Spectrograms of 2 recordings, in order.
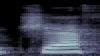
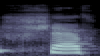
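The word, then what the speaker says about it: chef: spelling है शेफ तो यहां पर सी एच का उच्चारण श के रूप में इसको चेफ नहीं पढ़ेंगे शेफ पढ़ेंगे तो तीन तरीके से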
